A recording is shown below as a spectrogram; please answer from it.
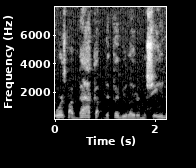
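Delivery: ordinary talk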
